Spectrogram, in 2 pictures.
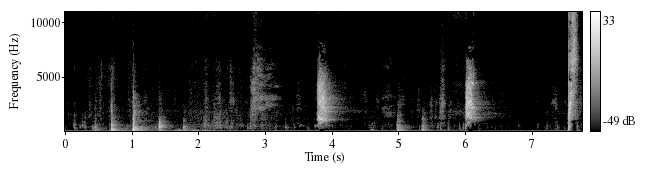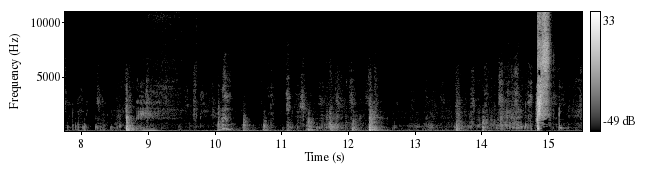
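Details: A curious 10-week-old Sheltie puppy named Ollie, a female, barks indoors while discovering new things. Several short, high yapping barks come at irregular intervals of a few seconds, mixed with thumps, clatter and a steady low hum.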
